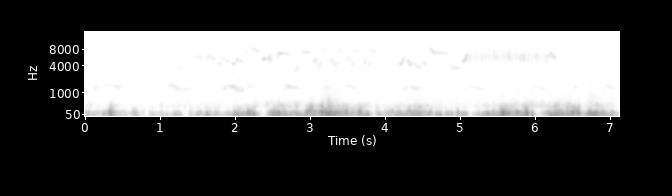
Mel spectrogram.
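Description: Small birds singing: a short falling chirp repeats about twice a second, and from about a second in a rapid, high twittering song runs, ending in a buzzy trill near the end. Under it all is a low, gusty rumble.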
